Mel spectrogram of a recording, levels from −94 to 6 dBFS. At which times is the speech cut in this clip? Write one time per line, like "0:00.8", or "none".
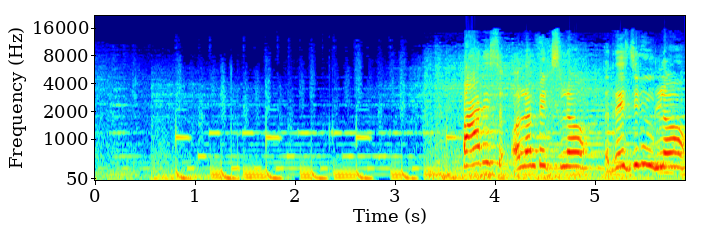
0:01.1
